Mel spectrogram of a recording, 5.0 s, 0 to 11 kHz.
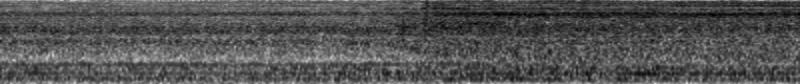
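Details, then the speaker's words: WIPPRO diesel heater throwing E8/E10 codes: steady fan hum with faint constant whine and no pump ticking; fuel pump receives signal (unplugging gives E4) but does not work, owner believes pump is bad, later replaced from second unit. "all right so it does look like the fuel pump is getting signal but it's not really it's not working and I'm pretty sure it's just the fuel pump's bad"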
